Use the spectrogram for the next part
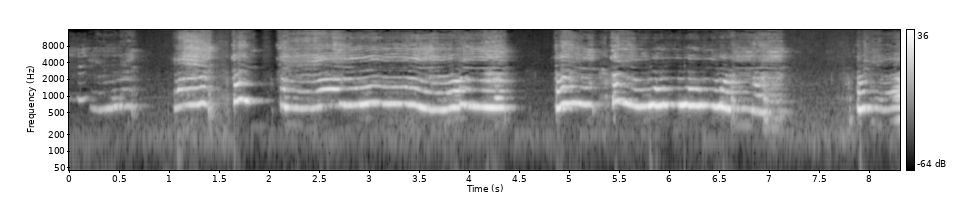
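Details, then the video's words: Dog crying and whining, emotional in tone: long wavering howl-like whines that waver up and down in pitch, broken by short yips and gaps, uneven in rhythm. "Emotional Dog crying and whinning sound"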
